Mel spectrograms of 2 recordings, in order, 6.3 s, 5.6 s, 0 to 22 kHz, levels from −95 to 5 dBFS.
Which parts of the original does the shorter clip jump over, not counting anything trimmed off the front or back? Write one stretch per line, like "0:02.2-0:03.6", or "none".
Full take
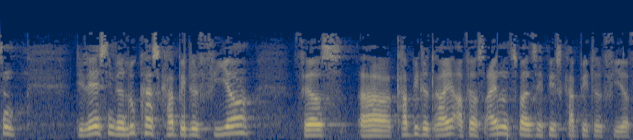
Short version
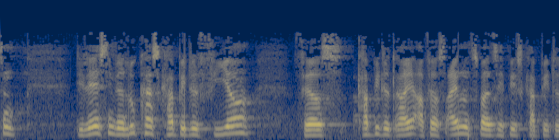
0:03.5-0:03.9

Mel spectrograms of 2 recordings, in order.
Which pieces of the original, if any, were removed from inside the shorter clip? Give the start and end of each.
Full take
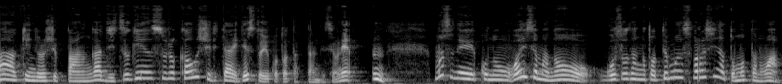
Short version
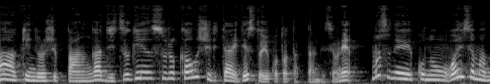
0:03.7-0:04.3

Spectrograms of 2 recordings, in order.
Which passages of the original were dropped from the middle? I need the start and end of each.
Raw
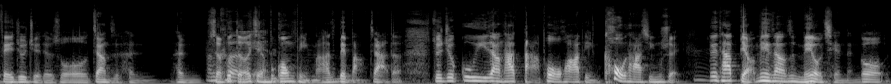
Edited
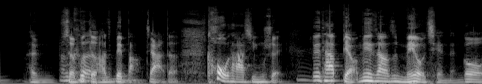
0:02.4-0:03.2
0:04.3-0:06.0

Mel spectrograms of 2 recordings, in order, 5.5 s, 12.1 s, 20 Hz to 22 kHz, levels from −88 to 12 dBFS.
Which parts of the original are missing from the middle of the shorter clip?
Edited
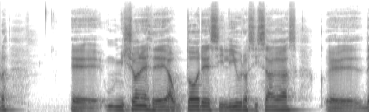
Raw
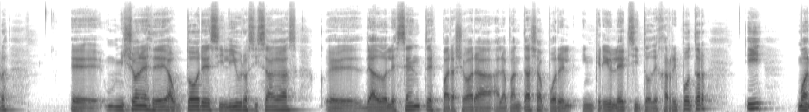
none

